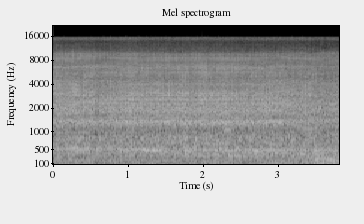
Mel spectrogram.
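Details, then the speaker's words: Honda Accord at idle with steering turned: harsh, steady, gritty whirr from the power steering pump, recently replaced by owner, still noisy; air in the system and foamy fluid from incorrect bleeding. "Hai net suaranya itu berasal dari pompa power steering nya"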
